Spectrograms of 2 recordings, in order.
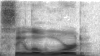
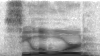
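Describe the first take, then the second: First: "Selah" said as SAY-lah, first vowel like "say"; unsure name pronunciation. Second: "Selah" said as SEE-lah, first vowel like "see"; retry "Selah" with an ee sound, SEE-lah Ward; corrected name pronunciation. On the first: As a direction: read "Selah" with an ay sound, SAY-lah Ward. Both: Real, not acted. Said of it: "I'm sure I'm saying that wrong".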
